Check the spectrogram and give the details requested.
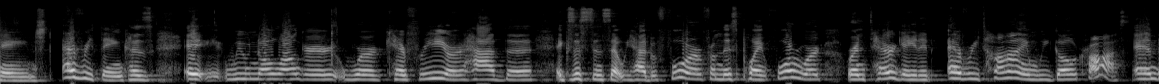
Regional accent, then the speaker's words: Ajo, Arizona, United States; I was finally fleeing my hometown and getting like a taste of the big world.

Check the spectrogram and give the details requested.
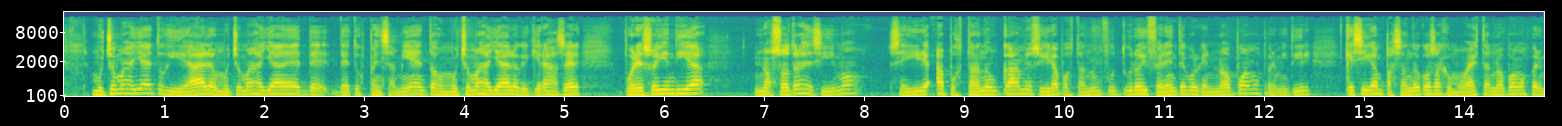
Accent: Venezuela

